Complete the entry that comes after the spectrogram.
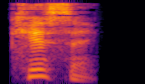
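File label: "kissing", British English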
